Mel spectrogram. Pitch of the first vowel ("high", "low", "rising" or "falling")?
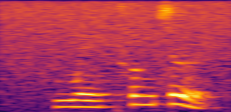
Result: rising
